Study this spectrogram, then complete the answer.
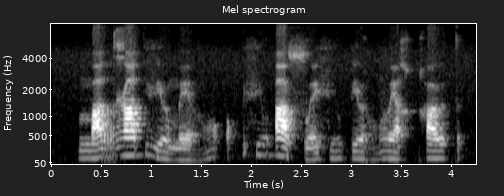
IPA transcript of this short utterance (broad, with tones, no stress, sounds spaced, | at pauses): m a˧˥˧ r ɣ a˥ t vʲ ɯ˨˩ m e˨˩ ð ɔ̤˧˥˧ ʔ | fʲ ṳ˥ ʔ a˦˨ sʷ e˨˥ fʲ ṳ˧˥˧ pʲ ɯ˦˨ ɾ ɔ̤˥ β e˦˨ χ qʰ ɯ˥ t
